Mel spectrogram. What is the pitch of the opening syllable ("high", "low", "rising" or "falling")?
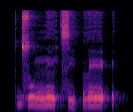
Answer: falling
